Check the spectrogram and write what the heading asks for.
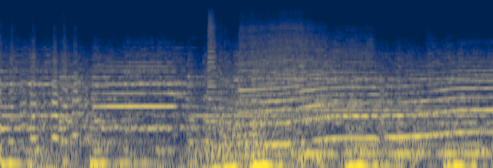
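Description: Symphony orchestra playing with solo trombone in a trombone concerto, over a repeating low pulse; from about halfway, held notes rise in a slow glide in pitch.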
